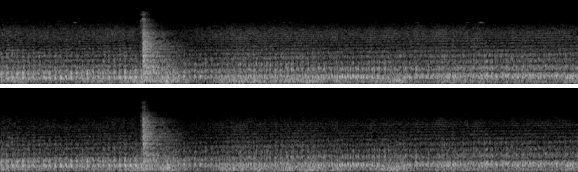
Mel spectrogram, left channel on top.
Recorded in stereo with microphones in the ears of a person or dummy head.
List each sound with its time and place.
0.0 s a helicopter: 35° left (ahead or behind); by 5.8 s 40° left (ahead or behind)
1.4 s a door slam: 25° left (ahead or behind)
